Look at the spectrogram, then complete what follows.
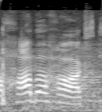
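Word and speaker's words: Habahax: this sign and then the Haba Hawks spelled h-a-b-a-h-a-x is spelled exactly how Kim Grandpa would say Harbor Hawks and you know Cam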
